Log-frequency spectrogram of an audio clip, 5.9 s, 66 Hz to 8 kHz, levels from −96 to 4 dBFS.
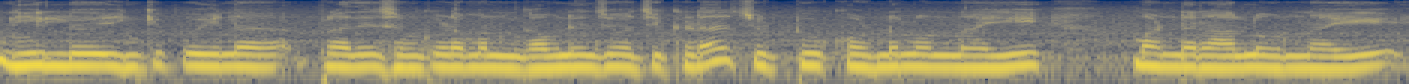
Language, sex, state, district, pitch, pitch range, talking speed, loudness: Telugu, male, Andhra Pradesh, Chittoor, 175 Hz, 170-185 Hz, 90 wpm, -11 LUFS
